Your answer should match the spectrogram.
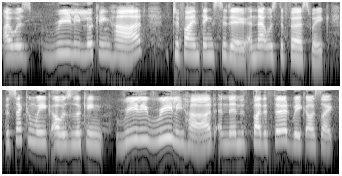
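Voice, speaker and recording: A woman radio host, relaxed and chatty, interviewing a guest. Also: a little high.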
